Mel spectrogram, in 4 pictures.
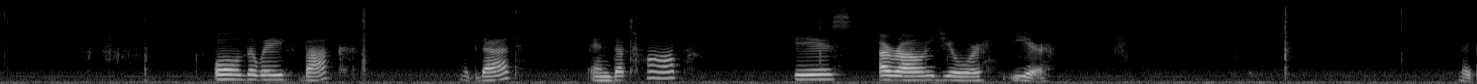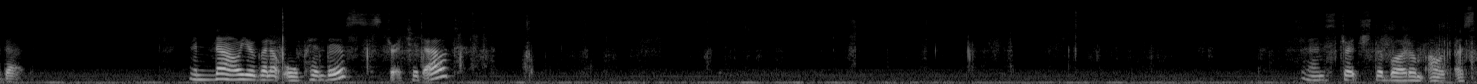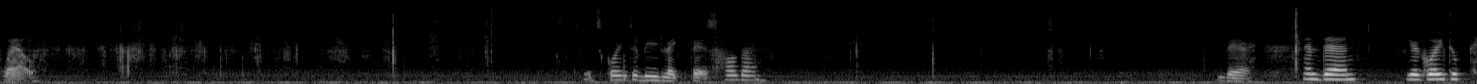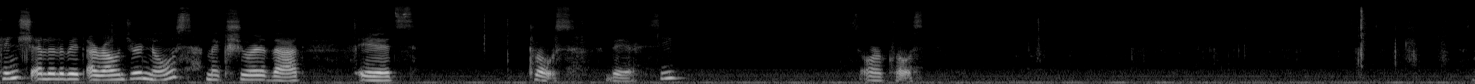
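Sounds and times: steady low hum: 0.0 - 59.0
respirator mask rustling: 16.3 - 43.9, 54.3 - 59.0.

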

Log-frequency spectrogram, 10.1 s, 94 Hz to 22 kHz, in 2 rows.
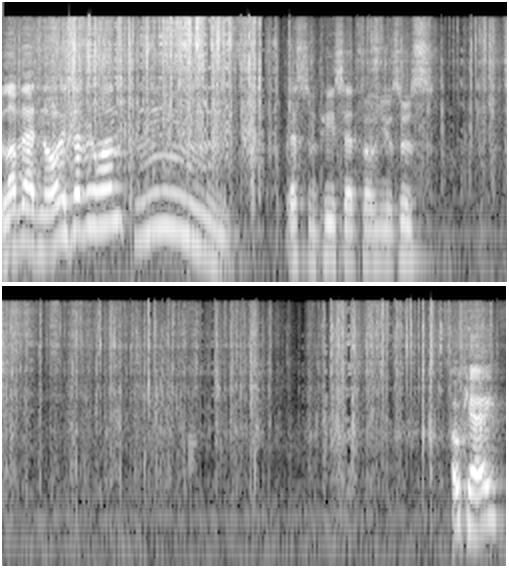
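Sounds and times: wrapper crinkling and rustling: 0.0 - 10.0.

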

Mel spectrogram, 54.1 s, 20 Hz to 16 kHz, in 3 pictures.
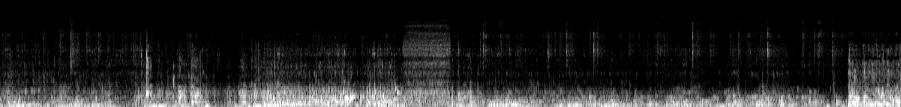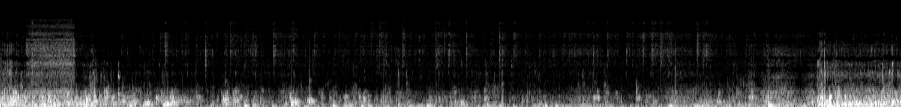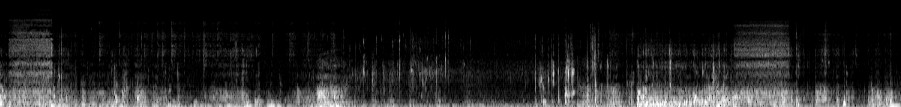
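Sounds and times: underwater bubbles gurgling: 0.0 - 54.0
regulator inhalation hiss: 8.0 - 9.0, 18.5 - 19.6, 36.2 - 37.2, 50.7 - 51.8.

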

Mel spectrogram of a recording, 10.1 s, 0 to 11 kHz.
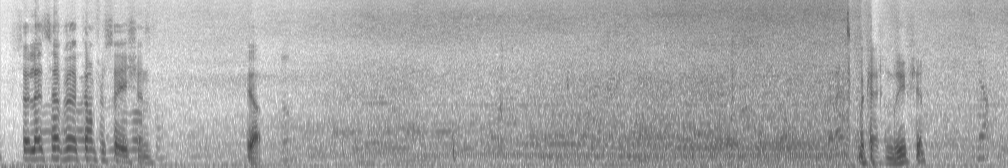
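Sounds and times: engine droning: 0.0 - 10.0.

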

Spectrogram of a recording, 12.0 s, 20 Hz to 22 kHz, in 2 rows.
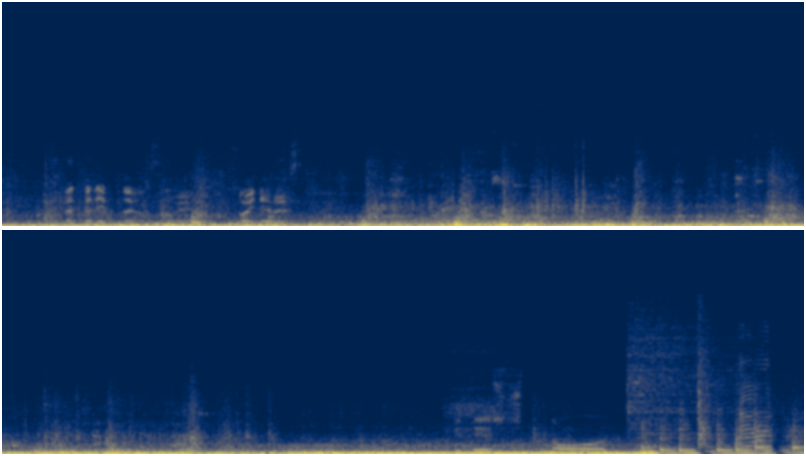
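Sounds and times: wheels clacking over track: 0.0 - 10.6
railcar engine rumble: 0.0 - 11.3.

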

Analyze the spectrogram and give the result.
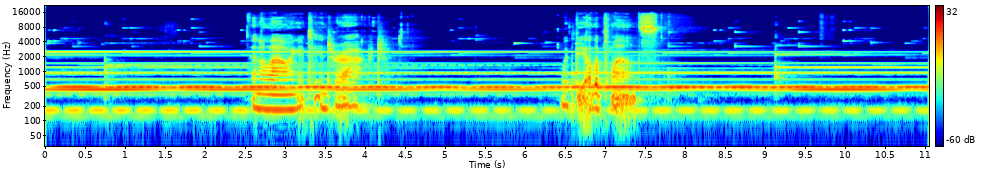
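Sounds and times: singing bowls ringing: 0.0 - 11.0.

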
